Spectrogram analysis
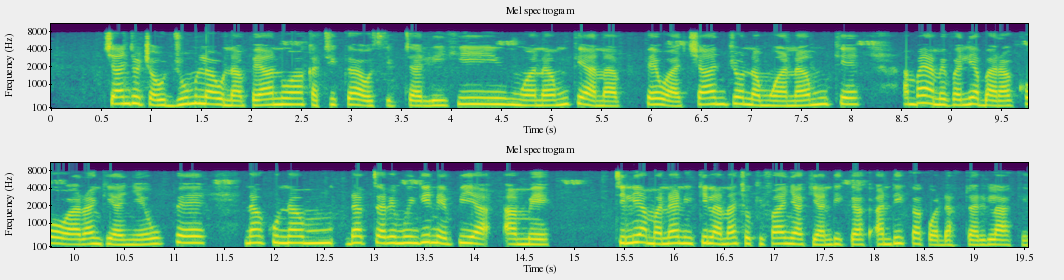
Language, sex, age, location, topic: Swahili, female, 18-24, Kisumu, health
